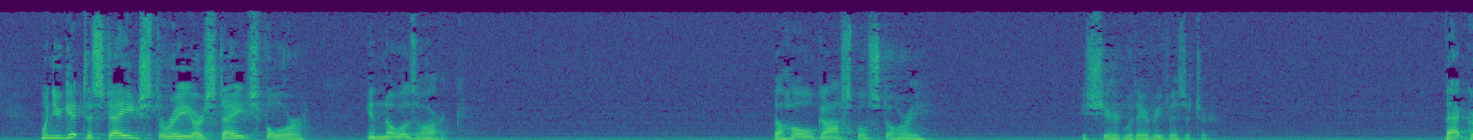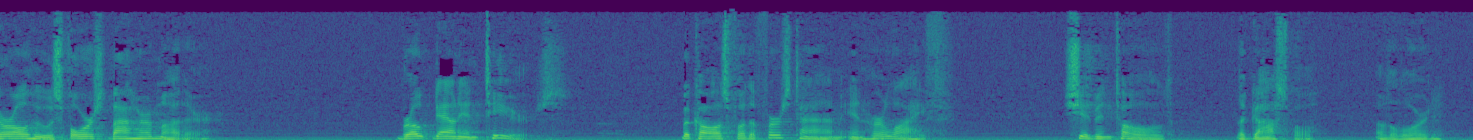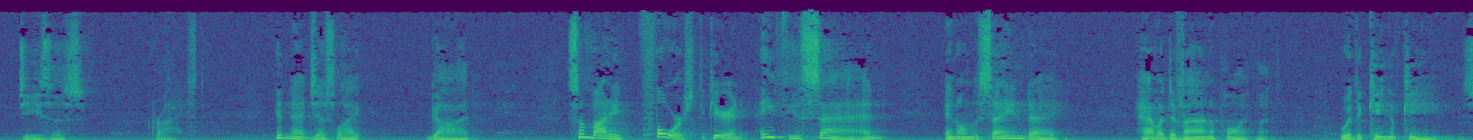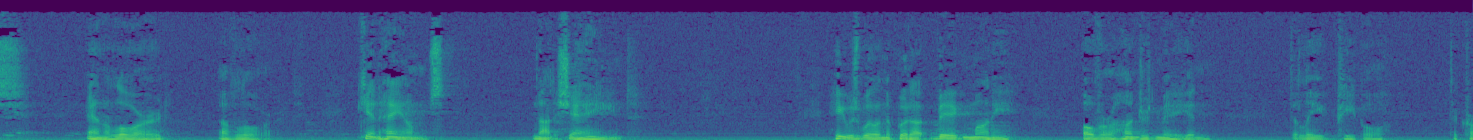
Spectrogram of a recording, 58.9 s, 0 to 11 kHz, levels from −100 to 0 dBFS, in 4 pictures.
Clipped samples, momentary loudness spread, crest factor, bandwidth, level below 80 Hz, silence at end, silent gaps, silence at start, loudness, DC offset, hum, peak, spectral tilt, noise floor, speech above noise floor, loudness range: under 0.1%; 24 LU; 18 dB; 10.5 kHz; -50 dBFS; 0 s; none; 0 s; -29 LUFS; 0.2%; none; -12 dBFS; -5 dB/octave; -51 dBFS; 22 dB; 6 LU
